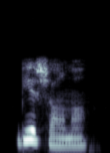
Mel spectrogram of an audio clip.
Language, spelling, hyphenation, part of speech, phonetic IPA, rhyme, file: Hungarian, birsalma, birs‧al‧ma, noun, [ˈbirʃɒlmɒ], -mɒ, Hu-birsalma.ogg
- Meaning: quince (fruit)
